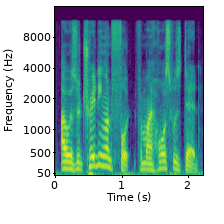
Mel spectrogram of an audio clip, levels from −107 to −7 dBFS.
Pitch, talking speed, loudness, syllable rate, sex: 145 Hz, 270 wpm, -17 LUFS, 6.6 syllables/s, male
